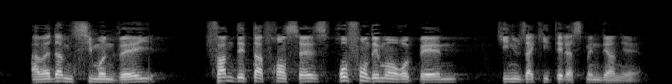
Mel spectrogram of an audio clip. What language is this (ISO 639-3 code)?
fra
